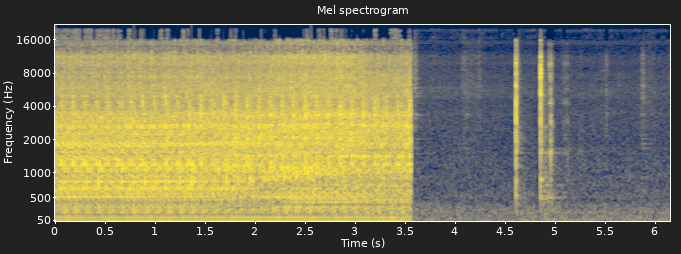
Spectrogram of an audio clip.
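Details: Ford 2120 diesel tractor that sat for years, started without glow plugs: steady even clatter about four beats a second, no misses or knocks, then clean shutdown; healthy idle.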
